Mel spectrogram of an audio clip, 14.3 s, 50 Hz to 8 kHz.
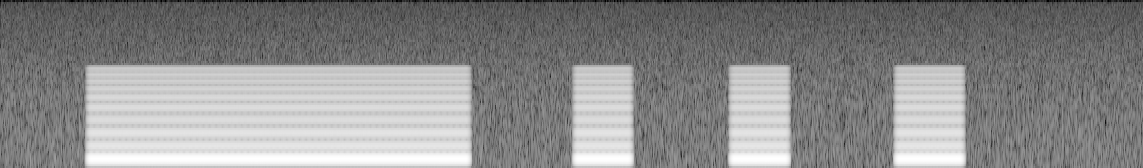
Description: Ship horn signal, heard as a ship's horn, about 230 Hz. 1 long, 3 short. At sea: a vessel under tow in fog.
